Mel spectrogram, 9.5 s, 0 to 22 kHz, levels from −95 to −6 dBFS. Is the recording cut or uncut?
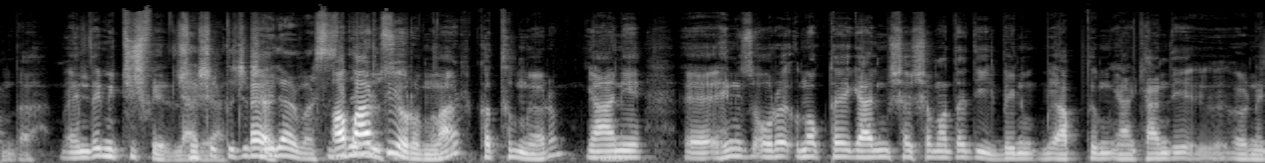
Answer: cut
